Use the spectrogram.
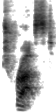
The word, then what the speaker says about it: TR/ST: to to tr /st it still is pronounced trust in interview so I'm going to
